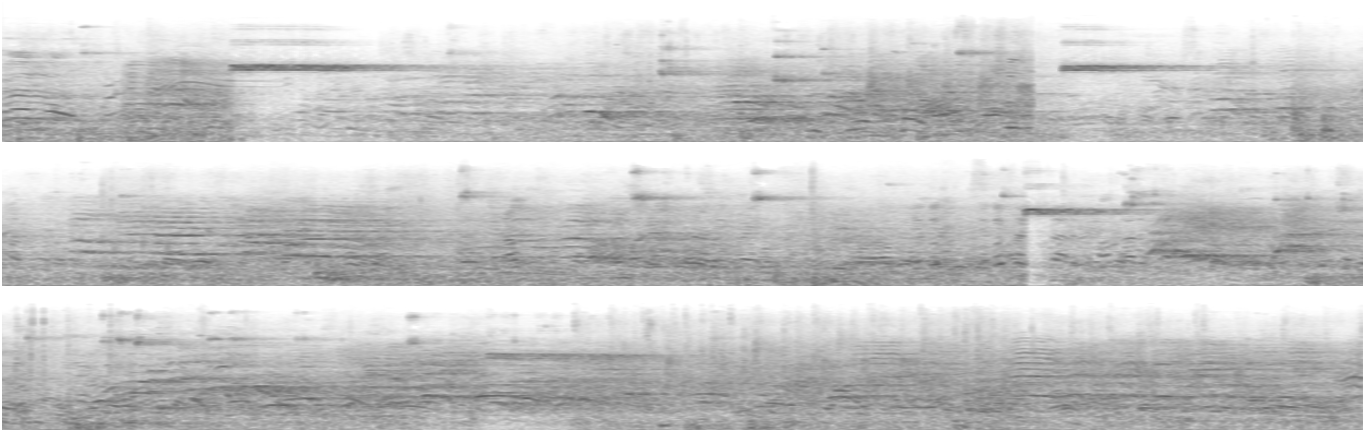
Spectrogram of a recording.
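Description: Spectators talking and calling out in a large gym, with a basketball bouncing on the hardwood court. A referee's whistle sounds in short high blasts three times, about two, eight and eighteen seconds in.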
